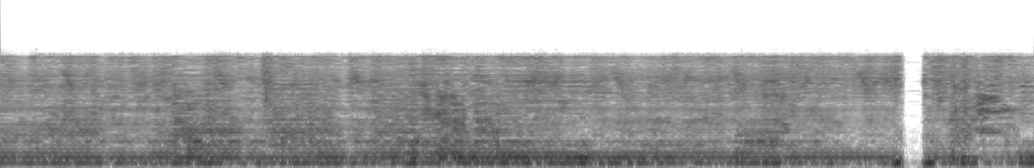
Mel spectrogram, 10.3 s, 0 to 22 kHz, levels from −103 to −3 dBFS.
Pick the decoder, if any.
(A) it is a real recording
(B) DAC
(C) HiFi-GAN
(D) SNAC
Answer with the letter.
C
